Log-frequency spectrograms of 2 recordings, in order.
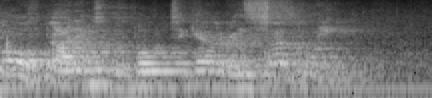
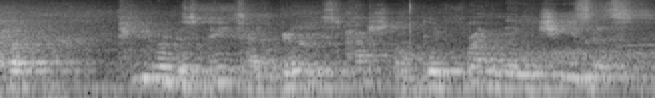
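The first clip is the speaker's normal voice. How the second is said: ordinary delivery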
